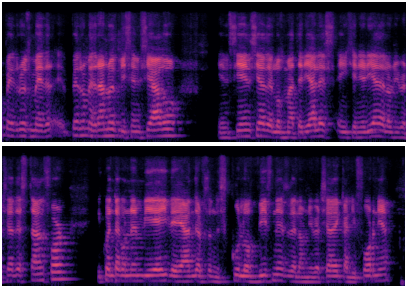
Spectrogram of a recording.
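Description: Un hombre que modera un foro en línea presenta al ponente, repitiendo palabras y con muletillas. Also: male voice, fairly high pitch. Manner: hesitant with repeated words. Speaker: event moderator. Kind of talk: introducing a guest speaker.

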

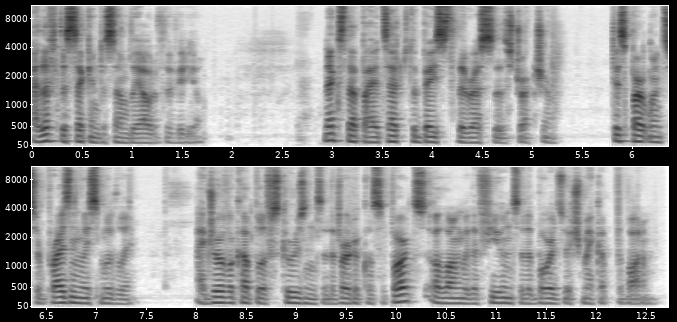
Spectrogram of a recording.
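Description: A man giving a scripted DIY tutorial voice-over in a deadpan, wry and sarcastic manner. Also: mid-range voice, brisk. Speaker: woodworker presenting a DIY tutorial.

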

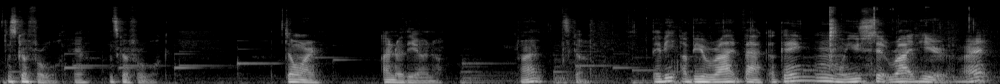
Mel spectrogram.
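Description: A man's voice: mid-range voice, lively intonation, normal speed, pauses often, over music, natural voice. A man playing a crime boss boyfriend in a roleplay skit, doting on his girlfriend with baby talk and menacing toward everyone else. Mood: tender, protective. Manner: switches between sugary baby talk and cold threats.

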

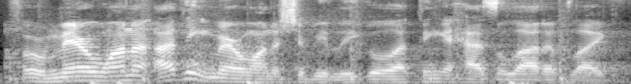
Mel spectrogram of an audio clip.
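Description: Confident man, low voice. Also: animated, rapid-fire, a bit bright. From USA. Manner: confident, direct opinions. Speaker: interview guest. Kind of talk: answering questions to camera. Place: studio with grey backdrop. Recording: reverberant studio with faint music.

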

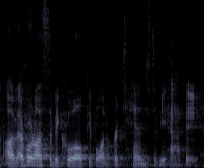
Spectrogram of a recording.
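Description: Gravelly man with wry humor. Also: mid-range voice, very animated, fast talker, muffled recording. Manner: wry, laughing asides, casual. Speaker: conference keynote speaker. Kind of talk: live demo presentation. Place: large lecture hall.

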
